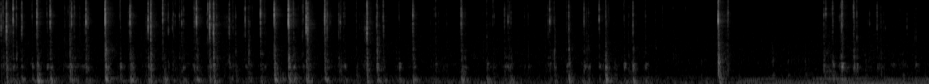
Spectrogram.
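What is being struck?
Plastic laptop keyboard keys.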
